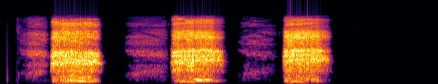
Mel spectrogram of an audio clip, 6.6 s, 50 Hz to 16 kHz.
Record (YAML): exhalation_length: 6.6 s
exhalation_amplitude: 32768
exhalation_signal_mean_std_ratio: 0.52
survey_phase: beta (2021-08-13 to 2022-03-07)
age: 45-64
gender: Male
wearing_mask: 'No'
symptom_cough_any: true
symptom_runny_or_blocked_nose: true
symptom_sore_throat: true
symptom_onset: 2 days
smoker_status: Never smoked
respiratory_condition_asthma: false
respiratory_condition_other: false
recruitment_source: Test and Trace
submission_delay: 1 day
covid_test_result: Positive
covid_test_method: RT-qPCR
covid_ct_value: 13.8
covid_ct_gene: ORF1ab gene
